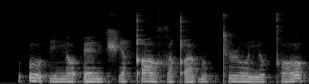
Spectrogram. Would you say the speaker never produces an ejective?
no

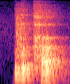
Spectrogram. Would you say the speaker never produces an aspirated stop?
yes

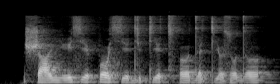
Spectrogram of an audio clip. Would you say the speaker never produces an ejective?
no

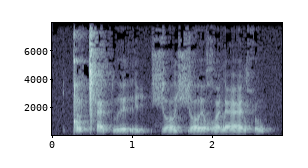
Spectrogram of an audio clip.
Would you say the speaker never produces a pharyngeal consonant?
no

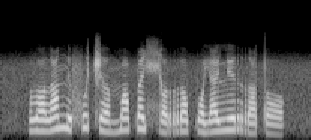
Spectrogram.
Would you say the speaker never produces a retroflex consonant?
yes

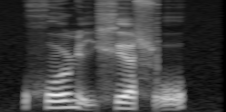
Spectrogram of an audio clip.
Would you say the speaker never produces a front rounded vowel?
yes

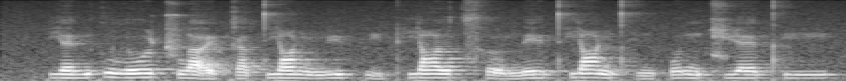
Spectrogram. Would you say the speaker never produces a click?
yes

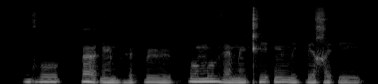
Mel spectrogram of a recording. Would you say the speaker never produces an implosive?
no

